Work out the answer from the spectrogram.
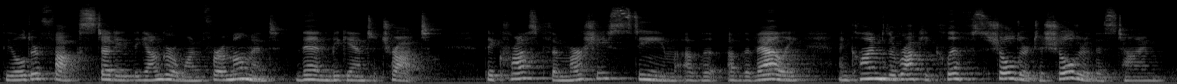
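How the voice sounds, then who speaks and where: A woman reading a storybook aloud like a teacher, expressive and deliberate, stretching words for drama and adding brief explanatory asides. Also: mid-range voice. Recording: echoey, roomy sound.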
